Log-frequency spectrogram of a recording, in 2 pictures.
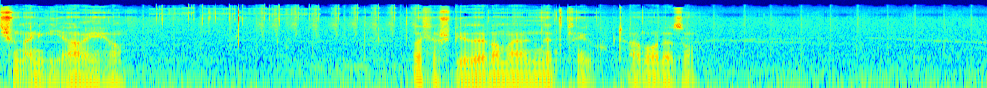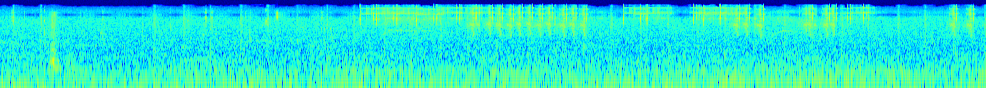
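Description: Quick footsteps patter on sand.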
